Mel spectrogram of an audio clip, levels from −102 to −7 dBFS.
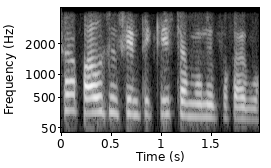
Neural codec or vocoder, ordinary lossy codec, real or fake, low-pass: none; none; real; 3.6 kHz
